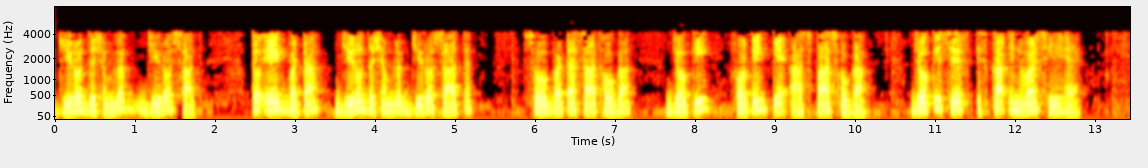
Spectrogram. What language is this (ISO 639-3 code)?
hin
